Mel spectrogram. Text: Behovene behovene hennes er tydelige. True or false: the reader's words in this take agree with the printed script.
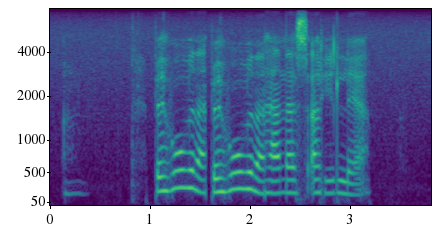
true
